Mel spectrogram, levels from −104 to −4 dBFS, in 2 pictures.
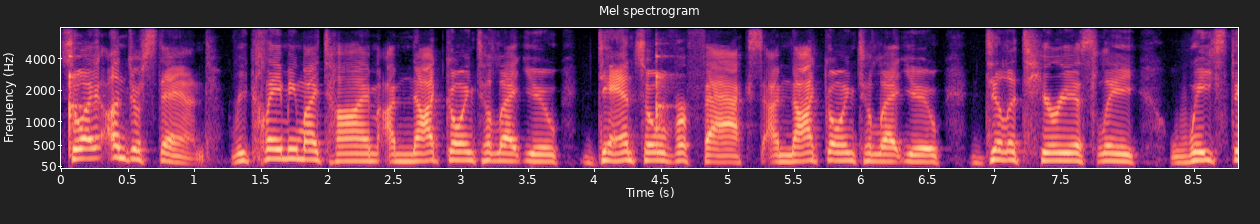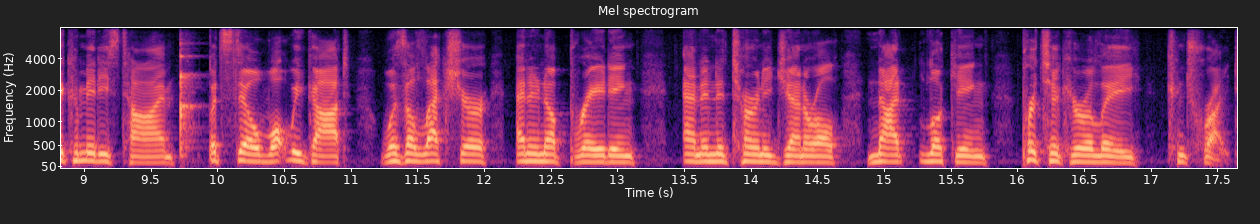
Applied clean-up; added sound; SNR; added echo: neural mask model RNNoise.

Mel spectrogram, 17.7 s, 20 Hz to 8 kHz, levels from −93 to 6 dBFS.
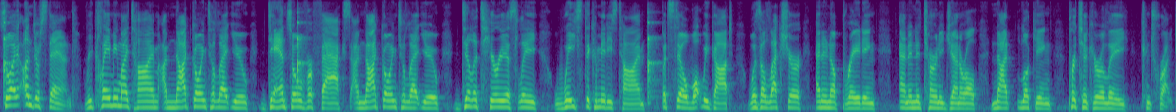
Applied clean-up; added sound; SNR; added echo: none; Bowed string instrument; 14 dB; none.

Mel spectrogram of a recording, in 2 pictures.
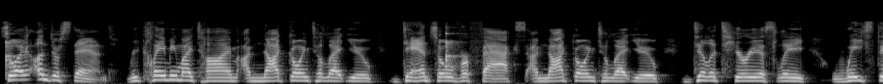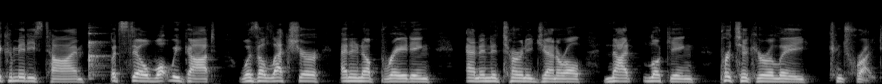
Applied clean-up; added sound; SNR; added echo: classical method log-MMSE.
